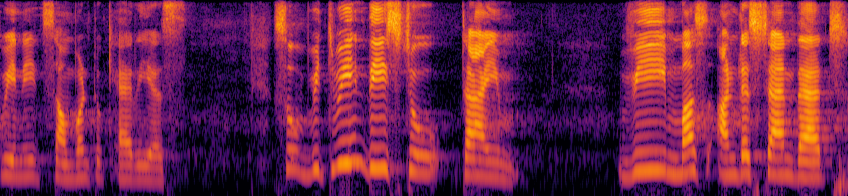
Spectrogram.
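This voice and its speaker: A hoarse woman in her fifties, a school principal, giving an earnest, emphatic speech at a school event and addressing the audience directly. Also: mid-range voice, bright, forceful tone. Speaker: school principal, guest speaker. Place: large event hall. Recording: reverberant hall over speakers.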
